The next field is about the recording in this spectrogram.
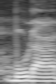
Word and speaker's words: Buddha: Còn đọc theo người Ấn Độ, Buddha đọc là Buddha, vì chữ A ở vị trí là tiếp vị ngữ đó, trở thành là A Câm, không có đọc.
